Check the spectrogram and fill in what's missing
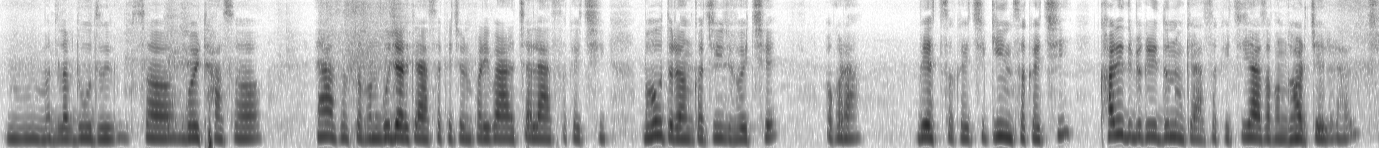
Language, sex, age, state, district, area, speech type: Maithili, female, 18-30, Bihar, Darbhanga, rural, spontaneous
